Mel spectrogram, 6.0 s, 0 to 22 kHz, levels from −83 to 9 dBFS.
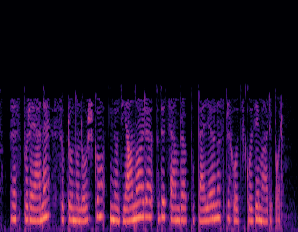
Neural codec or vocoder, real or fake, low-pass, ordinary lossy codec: none; real; 14.4 kHz; AAC, 16 kbps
